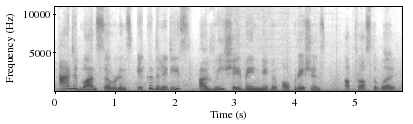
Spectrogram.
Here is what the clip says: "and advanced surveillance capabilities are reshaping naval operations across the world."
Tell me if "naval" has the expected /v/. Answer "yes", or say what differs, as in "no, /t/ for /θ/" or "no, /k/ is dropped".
no, /b/ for /v/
